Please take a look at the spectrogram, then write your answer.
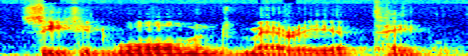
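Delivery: usual speaking voice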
